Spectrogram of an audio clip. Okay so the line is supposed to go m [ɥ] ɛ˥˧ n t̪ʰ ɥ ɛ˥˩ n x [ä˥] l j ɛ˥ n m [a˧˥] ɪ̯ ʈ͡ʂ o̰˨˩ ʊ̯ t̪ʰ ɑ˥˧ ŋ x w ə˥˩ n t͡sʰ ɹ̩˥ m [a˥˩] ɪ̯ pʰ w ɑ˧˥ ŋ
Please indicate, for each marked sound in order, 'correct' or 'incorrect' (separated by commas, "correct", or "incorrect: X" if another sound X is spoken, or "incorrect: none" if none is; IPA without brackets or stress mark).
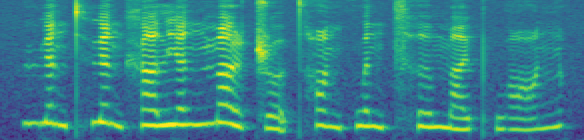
correct, correct, incorrect: a˥˩, incorrect: a˧˥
